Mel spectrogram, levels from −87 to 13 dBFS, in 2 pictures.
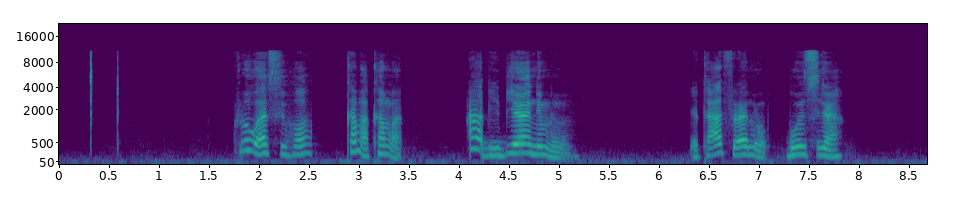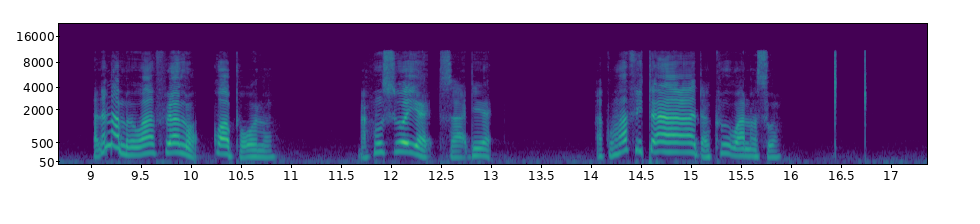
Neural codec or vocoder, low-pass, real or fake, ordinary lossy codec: codec, 44.1 kHz, 1.7 kbps, Pupu-Codec; 10.8 kHz; fake; none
